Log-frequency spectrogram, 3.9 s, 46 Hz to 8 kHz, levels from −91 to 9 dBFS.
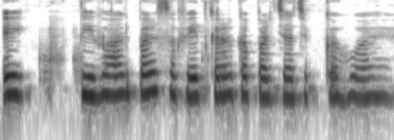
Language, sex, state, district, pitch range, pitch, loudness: Hindi, female, Uttar Pradesh, Lucknow, 225-245 Hz, 235 Hz, -17 LUFS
